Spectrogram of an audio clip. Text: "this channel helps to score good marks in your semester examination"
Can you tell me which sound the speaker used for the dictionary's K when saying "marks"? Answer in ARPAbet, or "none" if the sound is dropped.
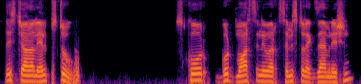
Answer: none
